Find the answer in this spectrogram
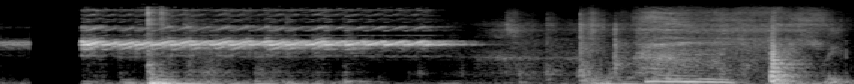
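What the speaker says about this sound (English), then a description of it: "I forgot to switch the alarm off." A shrill electronic alarm beeps rapidly for a few seconds, then stops, followed by clattering and a door-like thud nearby.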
